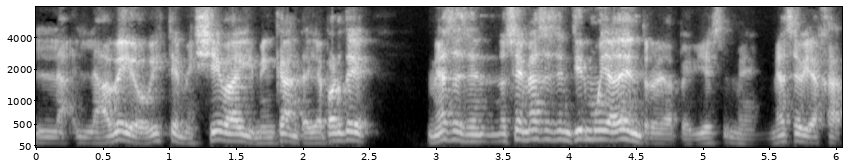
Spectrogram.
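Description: Very fast and fairly high for a man, this voice has a bright, sharp tone. His intonation is lively. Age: 30s. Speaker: musician and retro YouTuber. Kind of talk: casual chat.

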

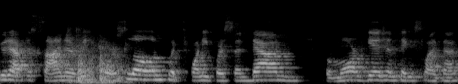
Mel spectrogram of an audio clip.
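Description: A somewhat breathy woman at a moderate pace, fairly even in intonation, with hardly any pauses. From India. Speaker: apartment investor, former engineer. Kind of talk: interview.

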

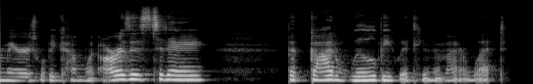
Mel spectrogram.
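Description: A woman with a somewhat breathy voice speaks at a medium pitch and a moderate pace with fairly even intonation. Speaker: podcast host. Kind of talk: fervent prayer, spoken aloud to God, raw and pleading; devotional podcast monologue. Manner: earnest, emotional, pleading, heartfelt.

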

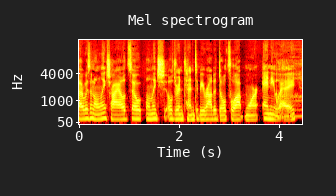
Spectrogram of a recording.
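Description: A woman speaks with an American accent in an ordinary speaking voice. Her pitch is fairly low and her pace moderate. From US East Coast. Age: 40s. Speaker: communication coach and professor. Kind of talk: interview.

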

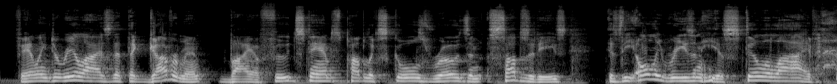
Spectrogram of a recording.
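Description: Speaking at a moderate pace, a man with a fairly high pitch uses an animated tone and ordinary pitch variation. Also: very even loudness. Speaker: comedy podcast host. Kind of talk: stand-up style comedy riff. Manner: sarcastic, rant-like, animated; laughs at own jokes, loose and conversational.

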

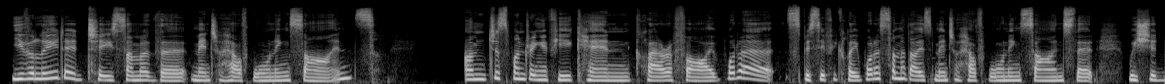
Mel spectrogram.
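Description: A woman with an Australian accent speaks at a moderate pace and medium pitch on a very clean recording with a silent background. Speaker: mental health social worker and podcast host. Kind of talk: interview. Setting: outdoors in a park.

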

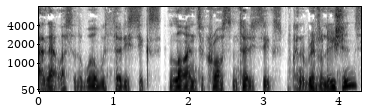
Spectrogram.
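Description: A man speaks with an Australian accent at a very deep, low pitch. The sound is dry and close with no echo. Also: very clean recording, silent background. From Tasmania, Australia (Hobart). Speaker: furniture designer. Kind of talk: interview.

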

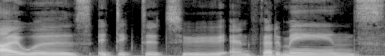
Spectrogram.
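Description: The speaker is a woman. Her pitch sits fairly low. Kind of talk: casual chat, podcast conversation. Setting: yurt in a backyard.

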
